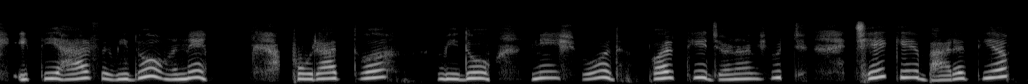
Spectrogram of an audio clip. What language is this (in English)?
Gujarati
